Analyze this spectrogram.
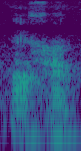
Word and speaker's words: Echad: Echad tuh, kalau di Indonesia ini lebih jelas dengan kata KH, maka di ET juga pakai KH, Echad ya, bukan C ya. C itu Inggris, bacanya sama, K, Echad, bukan Echad tapi Echad.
